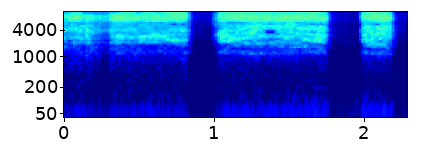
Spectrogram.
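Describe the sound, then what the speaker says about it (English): Montana-type spray paint cans hiss out in three sharp bursts with short silent gaps between them, loud and close, and no voices. "if you use like paints like Montana spray paints or all these tagging spray paints"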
